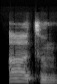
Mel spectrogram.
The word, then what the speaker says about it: autumn: Se escribe autumn, pero se pronuncia esta autumn como una como dándole a una o autumn, a u autumn, otoño.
